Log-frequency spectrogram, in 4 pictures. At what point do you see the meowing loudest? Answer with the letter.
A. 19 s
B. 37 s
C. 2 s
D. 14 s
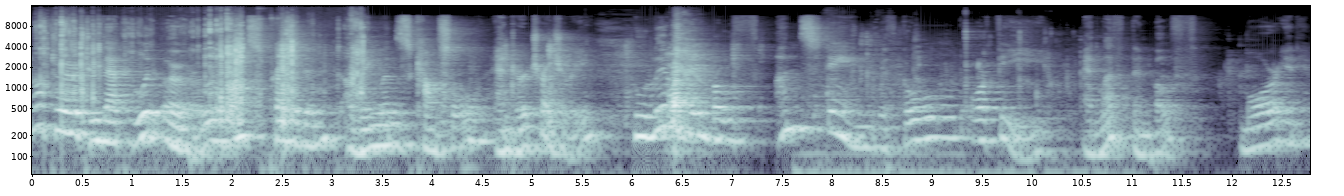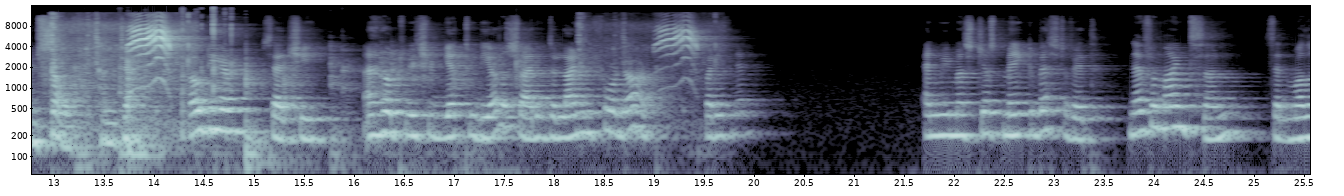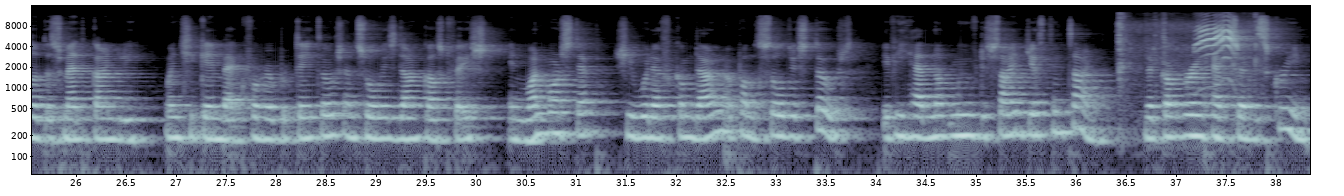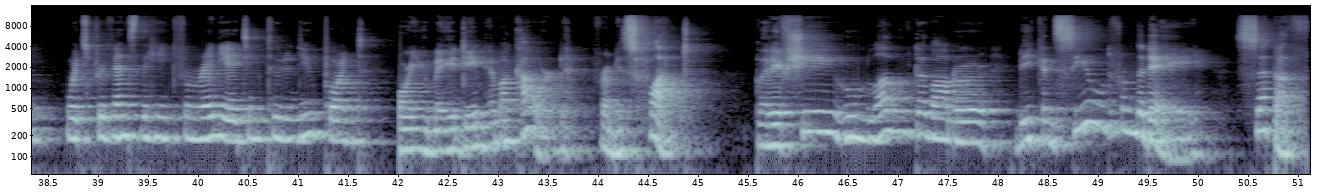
D.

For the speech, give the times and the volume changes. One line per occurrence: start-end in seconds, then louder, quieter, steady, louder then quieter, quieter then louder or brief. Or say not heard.
0.0-19.9 quieter
21.8-51.0 steady.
